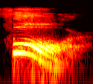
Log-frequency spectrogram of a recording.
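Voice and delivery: FOR said loud and strong; a loud, punched "For."; stressed word. Shown as a demonstration. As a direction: hit "For." hard to make them underline it. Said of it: "underline that word".

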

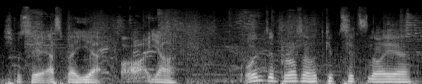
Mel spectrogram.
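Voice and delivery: normal talking voice

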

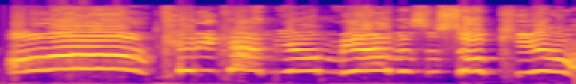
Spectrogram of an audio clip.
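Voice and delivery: high, loud gushing over a kitten; delighted squeal. Real, not acted. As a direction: squeal at how cute it is.

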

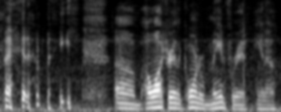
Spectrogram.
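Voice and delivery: ordinary talk, nothing marked

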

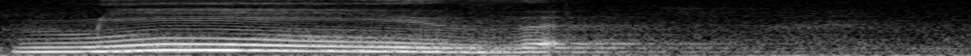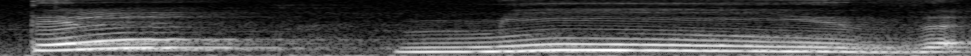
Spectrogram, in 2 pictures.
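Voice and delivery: تلميذ very slowly, تل then a long ميذ; slow syllabic reading. Shown as a demonstration. Teacher reading the next word with pupils, تلميذ slow and syllable by syllable. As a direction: stretch تلميذ in two held syllables. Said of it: "نقرأها مع بعض".

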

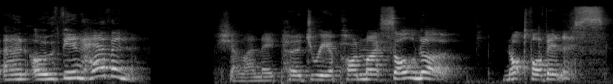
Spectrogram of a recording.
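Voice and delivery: ordinary talk

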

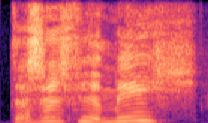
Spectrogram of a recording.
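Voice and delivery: put-on high, urgent boy's cry; calling out. A narrator's reading. Boy trying to snatch back his letter, high calling out. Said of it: "rief Harry".

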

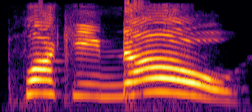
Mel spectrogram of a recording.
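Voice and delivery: high, loud, drawn-out cry. A narrator's reading. Gertrude seeing her cat bolt away, alarmed cry. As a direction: wail it out in alarm, stretching the words. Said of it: "she cried".

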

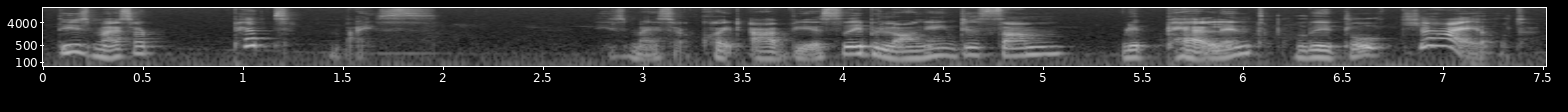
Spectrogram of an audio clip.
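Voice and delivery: lightly voiced witch, haughty and disgusted; indignant witch. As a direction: lightly play a witch disowning the mice. Voices the Grand High Witch.

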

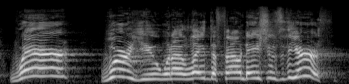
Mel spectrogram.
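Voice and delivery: God's mocking challenge, pitched high. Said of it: "he's kinda mocking him right now".

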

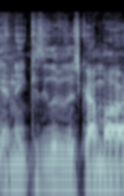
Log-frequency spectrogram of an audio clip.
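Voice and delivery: ordinary talk

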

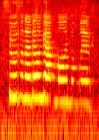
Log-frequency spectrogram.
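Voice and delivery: slow, high, loud hammed-up farewell; dying inmate. Inmate calling his wife before death, hammed-up farewell. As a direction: ham up a doomed prisoner on the phone.

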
